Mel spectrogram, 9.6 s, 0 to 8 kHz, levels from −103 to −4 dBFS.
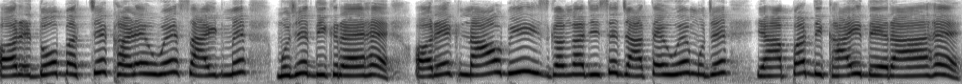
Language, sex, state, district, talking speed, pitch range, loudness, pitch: Hindi, female, Uttar Pradesh, Jyotiba Phule Nagar, 175 wpm, 320-385 Hz, -10 LUFS, 350 Hz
